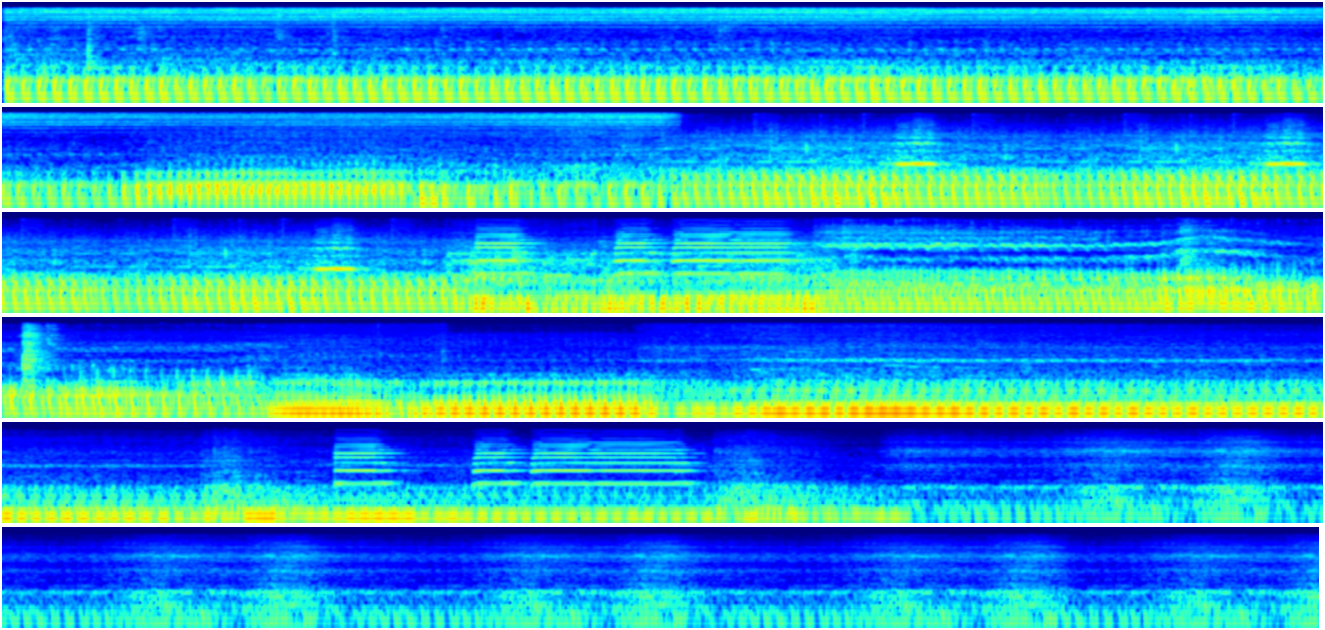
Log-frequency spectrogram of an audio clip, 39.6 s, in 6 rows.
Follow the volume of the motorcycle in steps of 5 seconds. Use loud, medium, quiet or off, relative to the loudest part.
loud, loud, loud, loud, medium, quiet, quiet, quiet.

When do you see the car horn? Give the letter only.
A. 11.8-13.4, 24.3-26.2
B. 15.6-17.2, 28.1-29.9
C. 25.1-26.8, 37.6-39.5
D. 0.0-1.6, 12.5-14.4
B.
